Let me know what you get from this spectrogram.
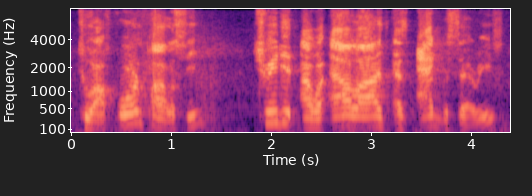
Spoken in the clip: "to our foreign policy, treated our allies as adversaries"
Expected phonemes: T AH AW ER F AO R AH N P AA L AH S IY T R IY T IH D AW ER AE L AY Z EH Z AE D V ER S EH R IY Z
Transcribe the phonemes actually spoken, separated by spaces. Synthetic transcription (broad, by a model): T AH AW ER F AO R AH N P AA L AH S IY T R IY T IH D AW ER AE L AY Z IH Z AE D V ER S EH R IY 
